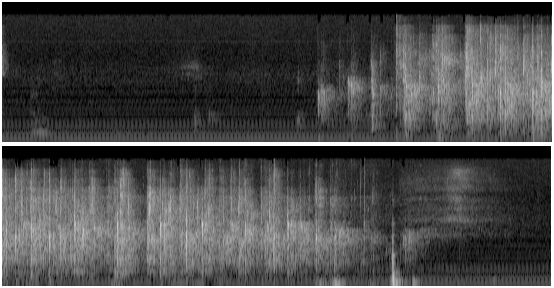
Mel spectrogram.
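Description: Audience applauding for about four seconds, starting a couple of seconds in, over a steady electrical mains hum from the sound system. A few low thumps come near the end as the applause dies away.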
